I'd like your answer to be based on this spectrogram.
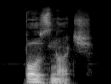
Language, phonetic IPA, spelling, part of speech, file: Polish, [ˈpɔznat͡ɕ], poznać, verb, Pl-poznać.ogg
